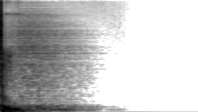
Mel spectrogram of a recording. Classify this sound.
Instrument samples > Percussion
